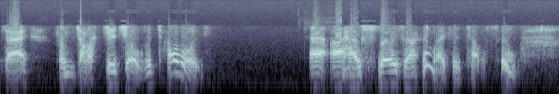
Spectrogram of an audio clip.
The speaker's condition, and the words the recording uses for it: Tracheostomy. And on the way to a hospital, a medic inserts a trach tube, apparently saving my life, but damaging my voice box.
